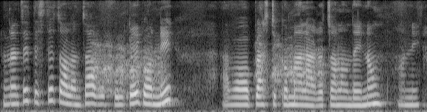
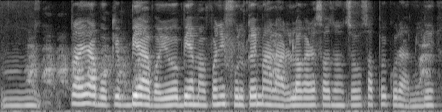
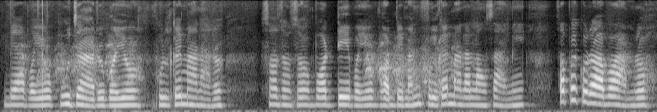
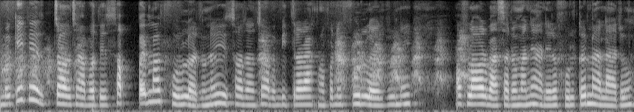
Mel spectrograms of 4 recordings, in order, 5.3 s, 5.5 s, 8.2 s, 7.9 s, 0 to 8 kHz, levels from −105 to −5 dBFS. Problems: none marked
